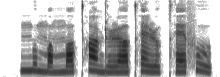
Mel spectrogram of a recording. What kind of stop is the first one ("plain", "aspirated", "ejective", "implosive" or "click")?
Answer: aspirated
